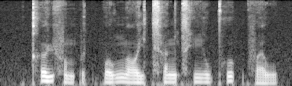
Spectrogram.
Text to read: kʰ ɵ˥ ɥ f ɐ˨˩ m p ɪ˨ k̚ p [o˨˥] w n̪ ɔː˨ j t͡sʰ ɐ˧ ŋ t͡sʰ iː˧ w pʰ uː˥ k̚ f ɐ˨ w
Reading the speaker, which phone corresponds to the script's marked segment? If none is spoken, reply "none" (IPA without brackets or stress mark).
o˨˥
